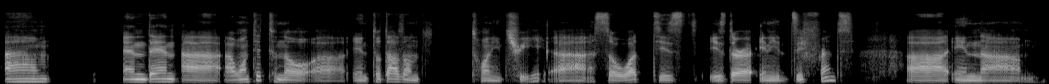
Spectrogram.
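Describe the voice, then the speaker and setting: Slow, hesitant man with a low, gravelly voice. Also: pushed and bright, no room sound. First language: French. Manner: hesitant, many filler sounds. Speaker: guest presenter, librarian. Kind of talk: webinar presentation. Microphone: video call.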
